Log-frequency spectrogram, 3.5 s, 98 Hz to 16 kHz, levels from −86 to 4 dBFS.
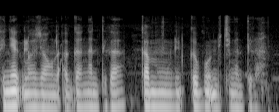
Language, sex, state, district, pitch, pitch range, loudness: Wancho, male, Arunachal Pradesh, Longding, 120 Hz, 110-120 Hz, -22 LUFS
